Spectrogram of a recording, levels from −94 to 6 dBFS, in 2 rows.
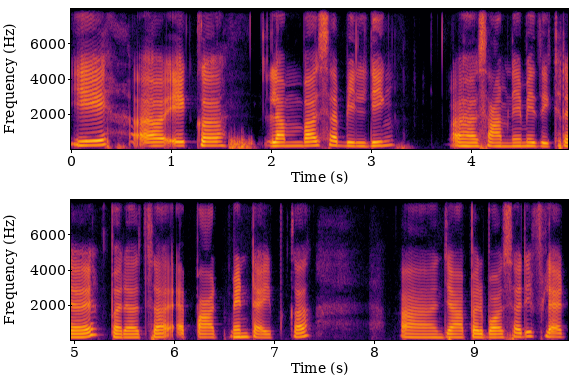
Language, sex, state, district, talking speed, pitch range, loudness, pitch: Hindi, female, Maharashtra, Mumbai Suburban, 145 wpm, 190-225 Hz, -17 LUFS, 200 Hz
